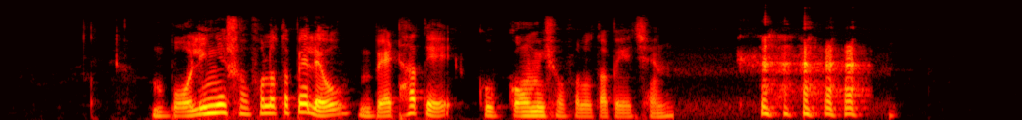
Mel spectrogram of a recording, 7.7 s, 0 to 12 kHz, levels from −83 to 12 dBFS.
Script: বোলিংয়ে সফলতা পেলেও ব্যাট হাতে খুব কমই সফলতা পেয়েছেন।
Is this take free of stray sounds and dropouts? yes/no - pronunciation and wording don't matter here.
no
